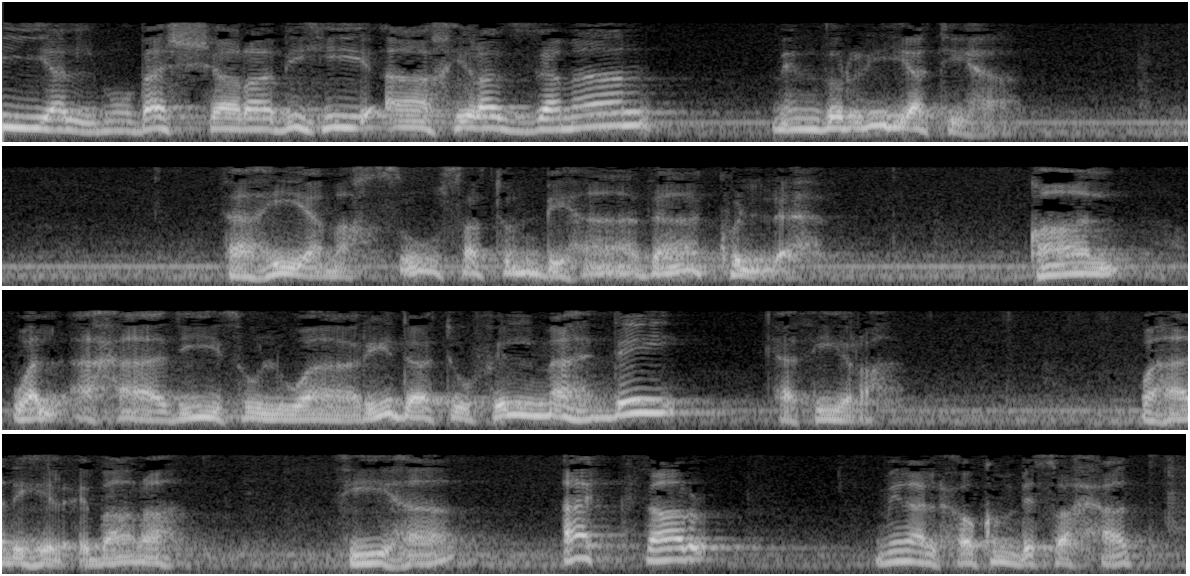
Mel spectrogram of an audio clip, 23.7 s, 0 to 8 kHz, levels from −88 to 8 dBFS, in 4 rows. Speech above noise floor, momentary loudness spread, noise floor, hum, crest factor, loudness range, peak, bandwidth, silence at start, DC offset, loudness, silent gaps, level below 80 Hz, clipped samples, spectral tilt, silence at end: 24 dB; 21 LU; -43 dBFS; none; 20 dB; 5 LU; 0 dBFS; 5.4 kHz; 0 s; under 0.1%; -20 LUFS; none; -56 dBFS; under 0.1%; -12.5 dB/octave; 0 s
